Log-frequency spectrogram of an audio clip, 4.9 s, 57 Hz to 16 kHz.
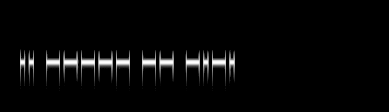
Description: Morse code, heard as a keyed tone, about 22 wpm, 700 Hz. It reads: I0MC
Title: DXCC-100 Call Signs - 4 Characters - Repeated 3x - 22wpm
